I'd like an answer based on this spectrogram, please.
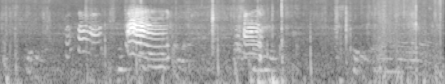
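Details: Several cats eating cat grass indoors, one giving a few drawn-out meows, the loudest a wavering, nasal cry near the middle, with a softer meow after it, amid rustling and faint chewing.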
